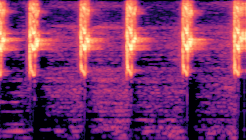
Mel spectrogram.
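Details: Madura long-tailed shrike repeating a loud, harsh, scratchy note with a whistled edge about every two-thirds of a second, with faint low rumbling between notes.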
